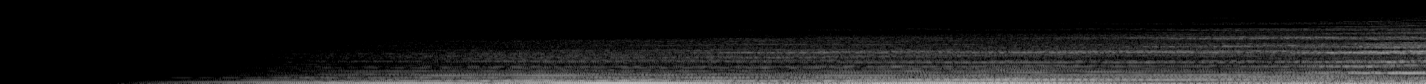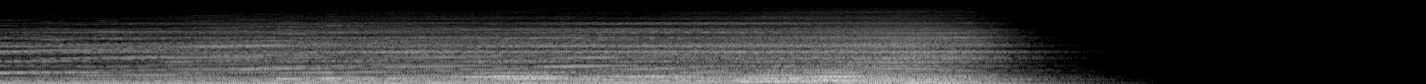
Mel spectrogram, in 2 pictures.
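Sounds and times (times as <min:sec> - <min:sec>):
long pad: 0:02.5 - 0:25.1
symphonic hit: 0:15.2 - 0:25.0.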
